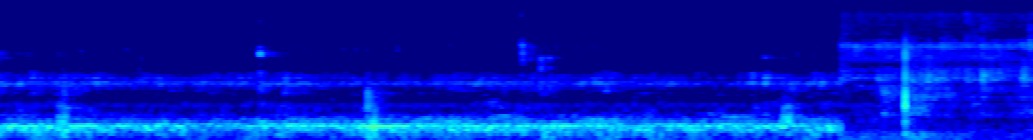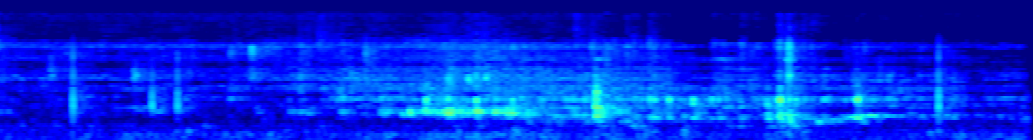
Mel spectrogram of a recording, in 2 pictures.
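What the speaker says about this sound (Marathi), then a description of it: "त्यासाठी पाणी घालायचं आहे" Water is poured into a pan of soaked-dal zunka as it cooks, giving a soft, faint splashing wash partway through, followed by light clinks of a utensil against the pan.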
